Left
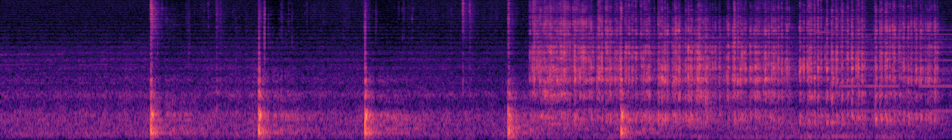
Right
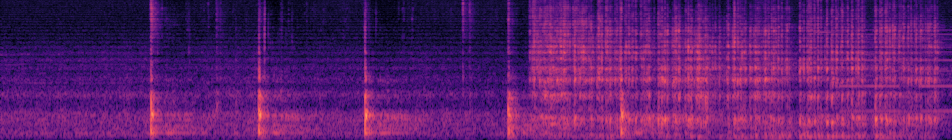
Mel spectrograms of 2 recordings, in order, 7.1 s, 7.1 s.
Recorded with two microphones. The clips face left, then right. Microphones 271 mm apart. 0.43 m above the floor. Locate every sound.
1.1 s hammering: 15° left (ahead or behind), 1.1 m
4.0 s tearing paper: 50° right (ahead or behind), 1.1 m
